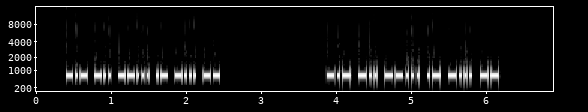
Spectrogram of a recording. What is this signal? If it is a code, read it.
Morse code, heard as a keyed tone, about 34 wpm, 700 Hz. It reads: KD7ABM KD7ABM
